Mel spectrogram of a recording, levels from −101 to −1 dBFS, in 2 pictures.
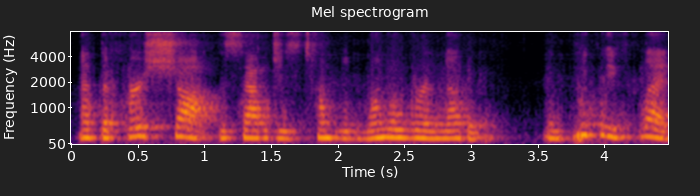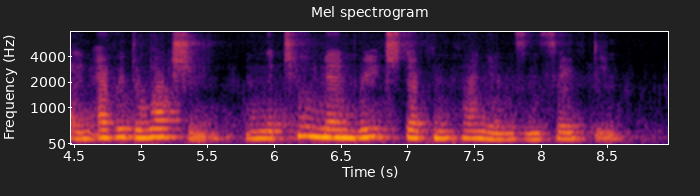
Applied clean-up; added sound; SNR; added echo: neural separator model SepFormer DNS4.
